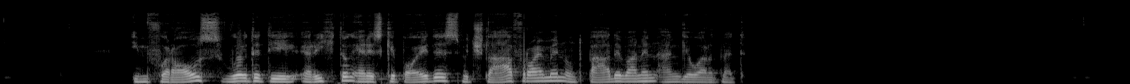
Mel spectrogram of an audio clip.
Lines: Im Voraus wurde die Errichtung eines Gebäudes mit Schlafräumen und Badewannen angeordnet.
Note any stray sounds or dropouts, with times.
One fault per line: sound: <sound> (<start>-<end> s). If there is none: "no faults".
no faults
